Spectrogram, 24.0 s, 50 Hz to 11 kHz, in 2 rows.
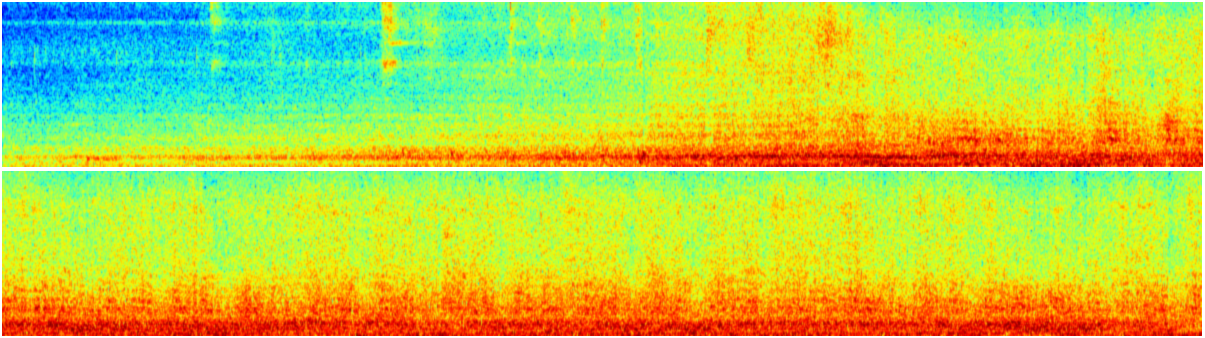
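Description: Express train hauled by a WAP-7 electric locomotive approaching and passing at speed: a rush of noise that grows louder over the first several seconds, then a steady, rapid clickety-clack of wheels over the rail joints as the coaches go by close.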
